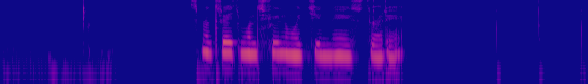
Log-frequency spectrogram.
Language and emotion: Russian, neutral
